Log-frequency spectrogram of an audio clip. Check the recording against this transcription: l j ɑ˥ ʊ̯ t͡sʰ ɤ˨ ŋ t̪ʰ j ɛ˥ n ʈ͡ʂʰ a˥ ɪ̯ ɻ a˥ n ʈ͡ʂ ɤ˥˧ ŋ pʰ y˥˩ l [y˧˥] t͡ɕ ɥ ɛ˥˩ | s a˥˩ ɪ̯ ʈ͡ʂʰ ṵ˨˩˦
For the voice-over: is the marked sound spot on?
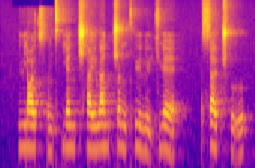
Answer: no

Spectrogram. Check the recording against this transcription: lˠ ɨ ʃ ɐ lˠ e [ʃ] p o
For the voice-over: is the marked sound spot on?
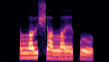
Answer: no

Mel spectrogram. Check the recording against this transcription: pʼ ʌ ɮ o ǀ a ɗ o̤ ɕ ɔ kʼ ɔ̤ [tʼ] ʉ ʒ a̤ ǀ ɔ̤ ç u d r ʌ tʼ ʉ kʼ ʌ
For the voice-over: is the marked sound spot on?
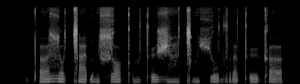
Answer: yes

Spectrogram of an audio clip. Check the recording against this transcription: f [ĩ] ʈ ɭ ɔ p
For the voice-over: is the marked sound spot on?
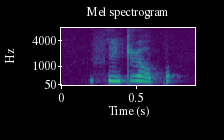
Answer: yes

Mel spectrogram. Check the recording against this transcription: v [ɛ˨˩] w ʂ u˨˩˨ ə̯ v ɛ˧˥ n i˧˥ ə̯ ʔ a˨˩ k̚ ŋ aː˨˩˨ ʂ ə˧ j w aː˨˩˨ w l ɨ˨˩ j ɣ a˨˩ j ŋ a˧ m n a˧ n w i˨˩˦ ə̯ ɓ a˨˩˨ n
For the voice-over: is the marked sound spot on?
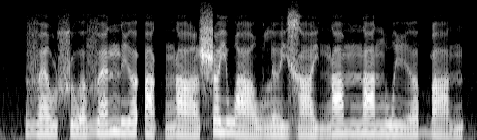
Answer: yes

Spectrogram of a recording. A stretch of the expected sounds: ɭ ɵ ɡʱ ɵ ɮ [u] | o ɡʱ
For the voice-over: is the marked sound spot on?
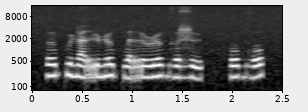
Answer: no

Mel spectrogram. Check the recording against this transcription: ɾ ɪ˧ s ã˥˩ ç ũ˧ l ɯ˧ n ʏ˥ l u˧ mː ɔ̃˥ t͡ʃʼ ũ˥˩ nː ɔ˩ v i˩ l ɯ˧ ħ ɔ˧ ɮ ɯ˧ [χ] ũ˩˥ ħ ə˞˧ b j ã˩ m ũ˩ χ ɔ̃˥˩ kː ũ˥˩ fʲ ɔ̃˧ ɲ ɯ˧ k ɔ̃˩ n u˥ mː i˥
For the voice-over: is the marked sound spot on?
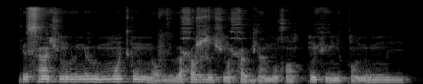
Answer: no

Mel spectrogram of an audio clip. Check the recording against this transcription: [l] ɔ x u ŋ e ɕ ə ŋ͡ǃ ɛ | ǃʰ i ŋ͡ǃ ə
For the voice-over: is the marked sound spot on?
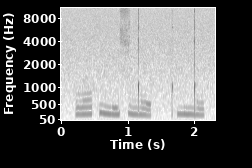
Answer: yes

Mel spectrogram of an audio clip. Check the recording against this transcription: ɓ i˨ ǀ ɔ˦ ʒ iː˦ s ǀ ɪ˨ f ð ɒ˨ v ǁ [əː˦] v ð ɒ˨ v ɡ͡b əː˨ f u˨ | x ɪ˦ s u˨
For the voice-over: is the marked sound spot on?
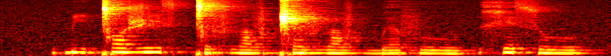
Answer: no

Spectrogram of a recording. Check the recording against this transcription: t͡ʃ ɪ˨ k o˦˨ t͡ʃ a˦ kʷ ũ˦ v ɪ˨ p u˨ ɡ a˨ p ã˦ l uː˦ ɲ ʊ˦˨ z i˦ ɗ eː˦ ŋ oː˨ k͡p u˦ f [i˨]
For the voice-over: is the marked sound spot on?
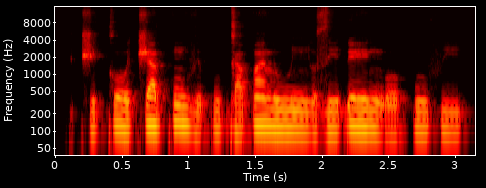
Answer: no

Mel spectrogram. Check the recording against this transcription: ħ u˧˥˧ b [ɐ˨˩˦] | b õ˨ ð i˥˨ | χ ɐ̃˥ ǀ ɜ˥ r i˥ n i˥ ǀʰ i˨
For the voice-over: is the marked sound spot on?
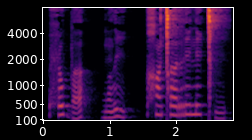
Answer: yes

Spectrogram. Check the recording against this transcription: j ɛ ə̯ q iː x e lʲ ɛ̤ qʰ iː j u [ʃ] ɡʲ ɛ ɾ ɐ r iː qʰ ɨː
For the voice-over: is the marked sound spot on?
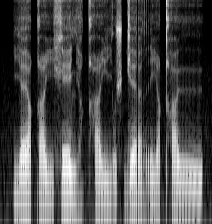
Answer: yes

